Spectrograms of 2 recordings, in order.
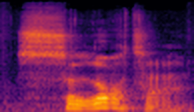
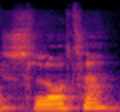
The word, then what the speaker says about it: slaughter: compound is Slaughter House Slaughter it rhymes with a daughter okay Slaughter daughter have the same pronunciation but not laughter you see laughter is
